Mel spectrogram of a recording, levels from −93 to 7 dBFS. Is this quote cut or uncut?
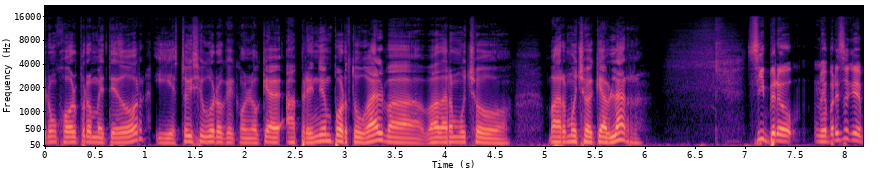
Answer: cut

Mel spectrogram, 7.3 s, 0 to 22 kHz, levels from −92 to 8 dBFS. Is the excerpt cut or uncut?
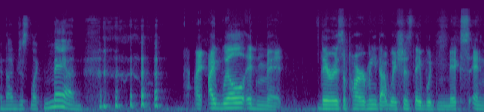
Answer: uncut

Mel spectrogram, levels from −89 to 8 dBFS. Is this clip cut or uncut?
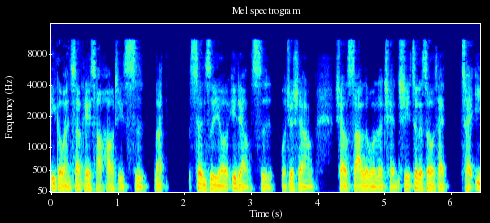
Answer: uncut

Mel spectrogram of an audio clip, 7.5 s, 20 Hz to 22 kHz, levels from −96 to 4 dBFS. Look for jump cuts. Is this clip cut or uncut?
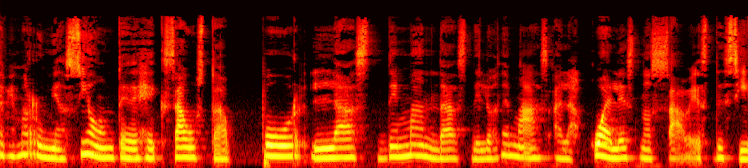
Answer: uncut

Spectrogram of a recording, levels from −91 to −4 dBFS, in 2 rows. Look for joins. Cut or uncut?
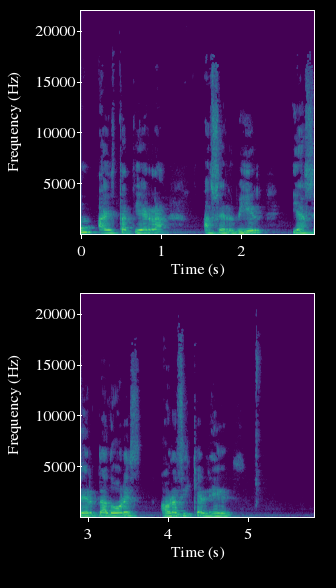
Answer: uncut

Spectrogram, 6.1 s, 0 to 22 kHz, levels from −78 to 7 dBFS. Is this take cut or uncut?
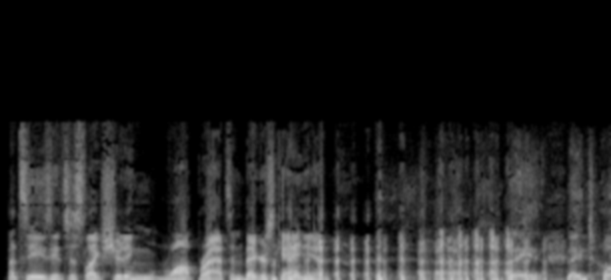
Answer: uncut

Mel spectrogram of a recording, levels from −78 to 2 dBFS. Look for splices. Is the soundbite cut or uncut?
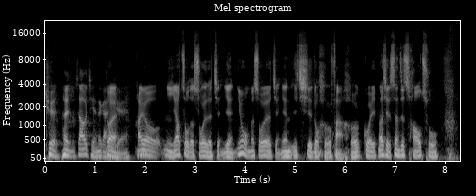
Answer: cut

